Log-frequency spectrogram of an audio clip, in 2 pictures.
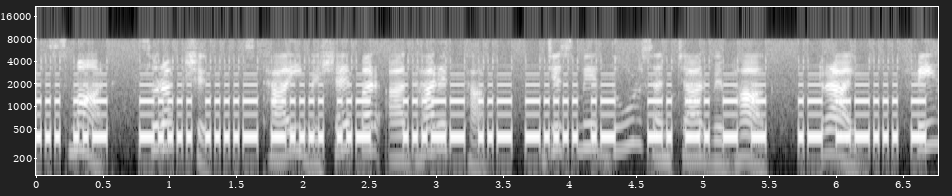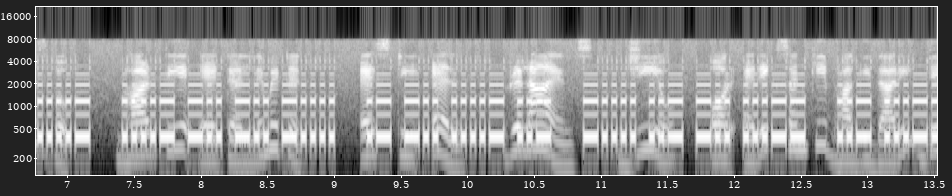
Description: Morse code (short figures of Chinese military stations), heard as a keyed tone, machine-sent, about 34 wpm, 390 Hz, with speech in Hindi. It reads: … 6462 3261 9900 1704 4886 1842 6283 …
